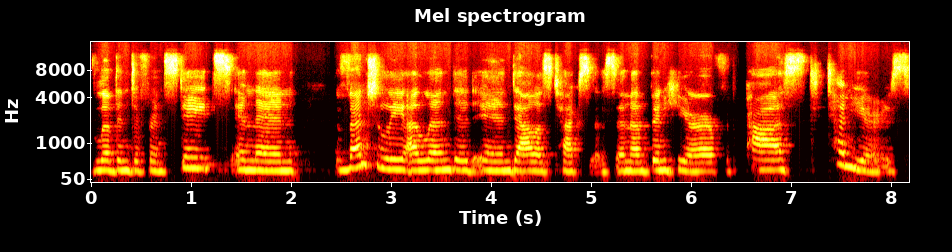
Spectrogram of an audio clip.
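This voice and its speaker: The voice is dark, mellow and somewhat breathy, with ordinary pitch variation. It moves at a fairly slow pace with hardly any pauses. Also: woman, fairly high pitch for a woman. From Moldova. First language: Moldovan and Russian. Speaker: watercolor artist. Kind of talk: casual interview chat.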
